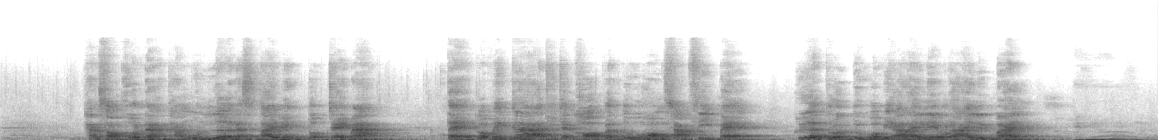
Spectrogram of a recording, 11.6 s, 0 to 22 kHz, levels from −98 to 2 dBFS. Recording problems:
off-mic speech; far
room echo; noticeable; dies away in 0.9 s
murmuring crowd; faint; throughout; 25 dB below the speech

